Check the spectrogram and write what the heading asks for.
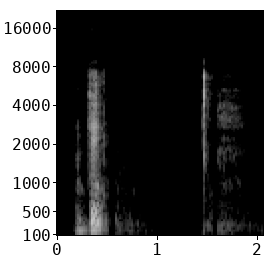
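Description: A man's brief spoken 'okay', then about a second later a single sharp click.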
